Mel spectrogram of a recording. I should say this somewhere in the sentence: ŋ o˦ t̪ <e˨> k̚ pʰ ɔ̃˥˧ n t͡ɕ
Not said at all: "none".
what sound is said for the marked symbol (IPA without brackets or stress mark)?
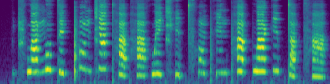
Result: e˨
